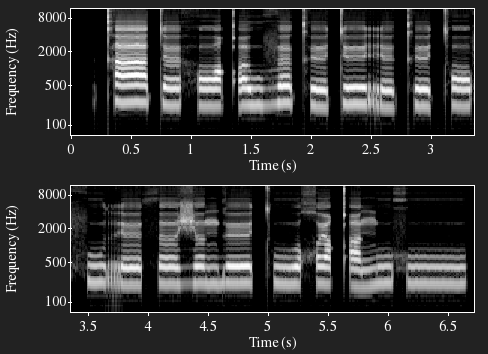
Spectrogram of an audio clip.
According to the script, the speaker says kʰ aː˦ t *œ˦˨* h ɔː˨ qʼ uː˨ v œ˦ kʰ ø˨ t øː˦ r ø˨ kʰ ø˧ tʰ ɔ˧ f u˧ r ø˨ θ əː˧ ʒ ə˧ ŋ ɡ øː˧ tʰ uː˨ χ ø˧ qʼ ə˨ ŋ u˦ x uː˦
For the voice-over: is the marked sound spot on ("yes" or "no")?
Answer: no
